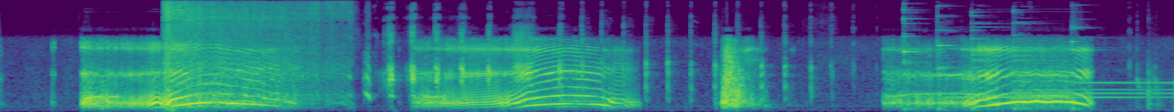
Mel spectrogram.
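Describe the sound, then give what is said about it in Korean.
A clothing-store owner from Dongtan imitates a dairy cow mooing with three long, loud, drawn-out lowing calls, separated by brief pauses with some faint clicks between them. “어 한번 젖소 소리 하고.”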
